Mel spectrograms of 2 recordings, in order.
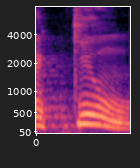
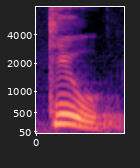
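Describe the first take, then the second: First: क्यू with a nasal ending and a rising tune, the wrong way; क्यू ending in a nasal hum that rises; wrong nasal kyu. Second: क्यू with a clean, unnasal ending and a falling tune; plain falling क्यू without the nasal; correct kyu. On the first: Teacher to students, showing the wrong nasal क्यू. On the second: Teacher to students, giving the correct क्यू. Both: Shown as a demonstration. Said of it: "जो अंक की बिंदी है, वो नहीं बताना".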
